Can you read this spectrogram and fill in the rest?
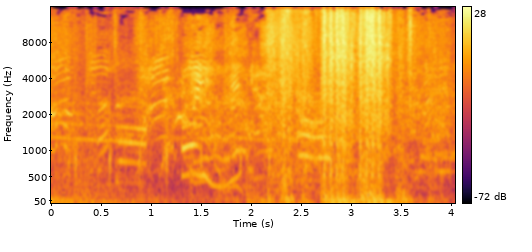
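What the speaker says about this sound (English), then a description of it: "Shoot that zombie in the back!" Gunfire from the zombie shooter Left 4 Dead 2 on the Dead City II map in expert multiplayer, with rapid bursts of shots and in-game effects building toward the end while voices shout over the action.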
